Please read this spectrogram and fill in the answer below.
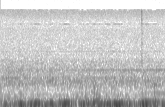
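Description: Low, uneven rumble inside a car cabin as the car rolls slowly: engine and road noise.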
